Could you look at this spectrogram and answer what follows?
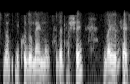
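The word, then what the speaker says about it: Vailhauquès: Oui, Écodomaine, Baïokès, donc Écodomaine tout attaché. Baïokès, ça s'écrit VAILHAUQUES. Baïokès.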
